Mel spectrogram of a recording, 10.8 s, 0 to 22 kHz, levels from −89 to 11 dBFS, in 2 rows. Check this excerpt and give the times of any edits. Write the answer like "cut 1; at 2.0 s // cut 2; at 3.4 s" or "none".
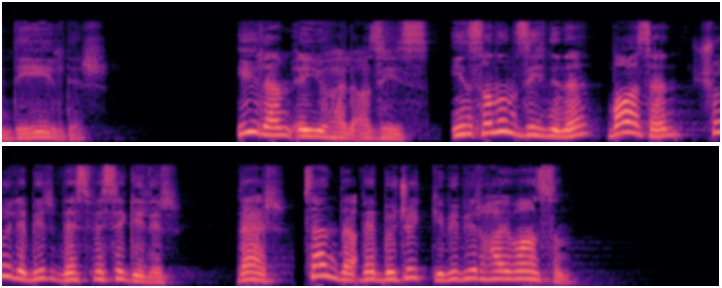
cut 1; at 3.3 s // cut 2; at 4.5 s // cut 3; at 7.6 s // cut 4; at 8.1 s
